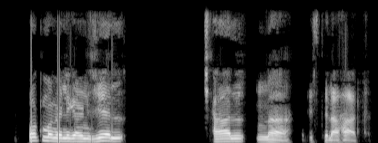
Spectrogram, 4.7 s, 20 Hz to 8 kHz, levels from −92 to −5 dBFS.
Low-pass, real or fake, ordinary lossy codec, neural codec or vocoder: 7.2 kHz; real; AAC, 48 kbps; none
